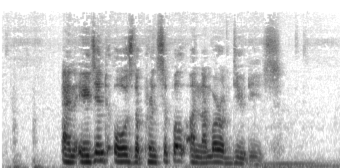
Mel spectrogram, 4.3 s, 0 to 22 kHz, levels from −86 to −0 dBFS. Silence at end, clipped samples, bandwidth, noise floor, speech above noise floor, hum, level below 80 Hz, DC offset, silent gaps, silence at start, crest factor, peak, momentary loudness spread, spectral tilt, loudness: 0.3 s; under 0.1%; 15.5 kHz; -38 dBFS; 25 dB; none; -42 dBFS; under 0.1%; none; 0.15 s; 14 dB; -2 dBFS; 15 LU; -5.5 dB/octave; -14 LUFS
